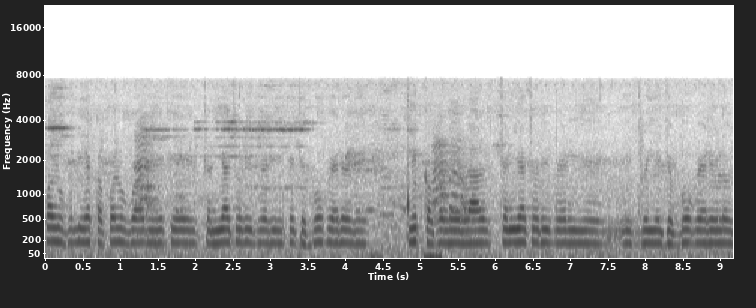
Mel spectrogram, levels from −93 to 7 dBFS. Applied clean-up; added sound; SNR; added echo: none; Dog + Walk, footsteps; 13 dB; none.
